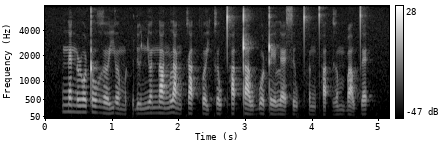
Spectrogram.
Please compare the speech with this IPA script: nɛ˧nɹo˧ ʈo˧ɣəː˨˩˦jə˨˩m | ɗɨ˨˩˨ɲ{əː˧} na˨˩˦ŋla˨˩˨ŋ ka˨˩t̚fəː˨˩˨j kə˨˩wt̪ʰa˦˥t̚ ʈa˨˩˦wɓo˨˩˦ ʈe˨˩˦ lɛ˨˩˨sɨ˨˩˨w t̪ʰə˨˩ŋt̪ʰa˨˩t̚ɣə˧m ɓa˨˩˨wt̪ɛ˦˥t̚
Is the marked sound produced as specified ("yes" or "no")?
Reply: yes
